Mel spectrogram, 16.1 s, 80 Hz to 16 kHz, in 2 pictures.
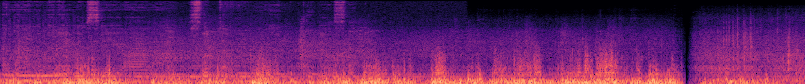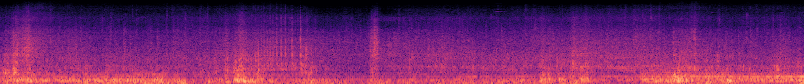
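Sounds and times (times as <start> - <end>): low steady hum: 0.0 - 4.7
water noise: 0.0 - 4.8, 6.8 - 16.0
wind buffeting microphone: 0.0 - 16.0.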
